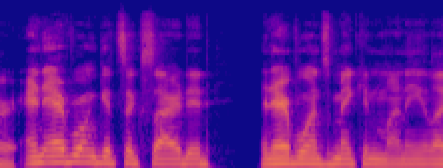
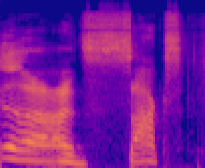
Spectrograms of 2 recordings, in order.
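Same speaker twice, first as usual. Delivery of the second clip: mock groaning complaint; 7 semitones higher, much slower than usual.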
